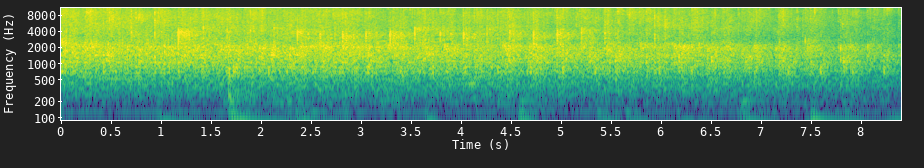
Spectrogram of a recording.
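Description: Steady, fairly loud applause from a church audience in Portland welcoming a reverend to the pulpit, sustained throughout without a break and with no voices over it.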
